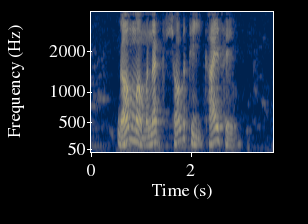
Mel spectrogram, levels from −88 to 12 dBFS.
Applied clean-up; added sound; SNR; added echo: none; none; none; none.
